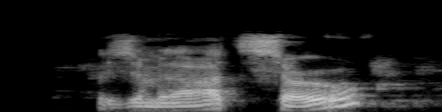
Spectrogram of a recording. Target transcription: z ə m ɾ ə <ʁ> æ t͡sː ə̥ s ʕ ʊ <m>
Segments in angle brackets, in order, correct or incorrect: correct, incorrect

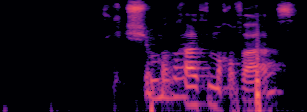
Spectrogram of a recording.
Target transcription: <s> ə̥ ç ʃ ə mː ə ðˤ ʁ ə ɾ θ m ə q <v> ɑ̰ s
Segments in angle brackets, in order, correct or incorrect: incorrect, correct

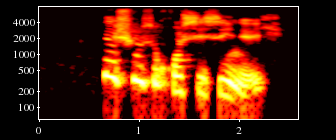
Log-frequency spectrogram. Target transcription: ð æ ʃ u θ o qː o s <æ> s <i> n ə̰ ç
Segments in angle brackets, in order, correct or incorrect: incorrect, correct

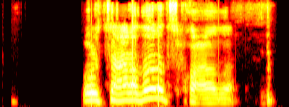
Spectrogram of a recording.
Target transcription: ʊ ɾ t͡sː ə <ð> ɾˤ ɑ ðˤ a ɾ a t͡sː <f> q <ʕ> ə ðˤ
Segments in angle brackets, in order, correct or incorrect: incorrect, correct, correct

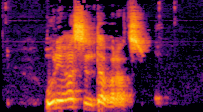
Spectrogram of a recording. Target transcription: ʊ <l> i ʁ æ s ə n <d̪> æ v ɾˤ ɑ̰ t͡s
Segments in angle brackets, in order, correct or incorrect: incorrect, incorrect

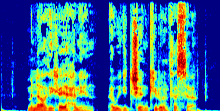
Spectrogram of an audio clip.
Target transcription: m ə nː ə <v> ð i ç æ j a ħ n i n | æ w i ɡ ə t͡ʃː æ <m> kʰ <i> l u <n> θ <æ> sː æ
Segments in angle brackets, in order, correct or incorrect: incorrect, incorrect, correct, correct, correct

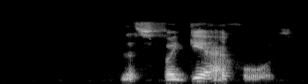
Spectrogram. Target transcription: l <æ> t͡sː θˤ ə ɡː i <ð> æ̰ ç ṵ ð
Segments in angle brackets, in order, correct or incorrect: correct, incorrect

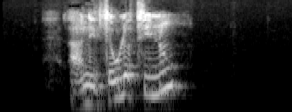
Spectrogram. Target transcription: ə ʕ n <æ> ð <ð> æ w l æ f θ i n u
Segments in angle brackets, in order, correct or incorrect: incorrect, incorrect

